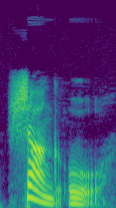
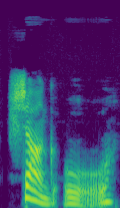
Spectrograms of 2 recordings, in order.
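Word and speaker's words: 上午: translated as Xiang ooh where shank meaning before is said with a falling tone and ooh meaning noon is said with a falling rising tone making it Xiang ooh or before noon here's a quick grammar tip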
